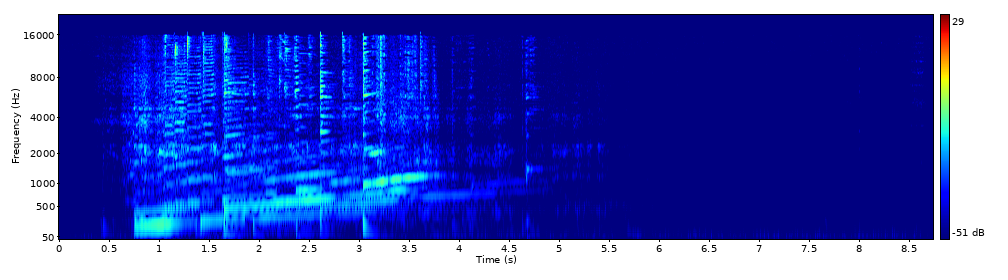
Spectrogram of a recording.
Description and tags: Horror Guitar. Confusion.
